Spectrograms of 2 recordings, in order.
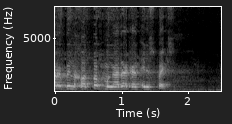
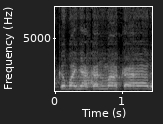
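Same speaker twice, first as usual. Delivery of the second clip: mock groaning; 5 semitones higher than usual. Overfed man confesses why his belly hurts, mock groaning. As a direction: wail it as an overfed sufferer. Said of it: "orang ngerintih kayak tadi".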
